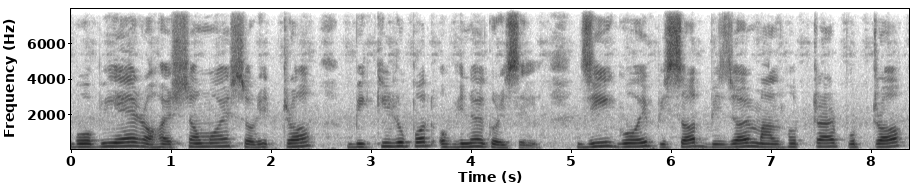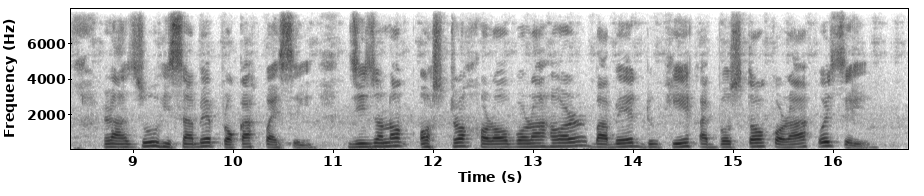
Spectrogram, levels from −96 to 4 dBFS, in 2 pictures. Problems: background sounds at intervals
